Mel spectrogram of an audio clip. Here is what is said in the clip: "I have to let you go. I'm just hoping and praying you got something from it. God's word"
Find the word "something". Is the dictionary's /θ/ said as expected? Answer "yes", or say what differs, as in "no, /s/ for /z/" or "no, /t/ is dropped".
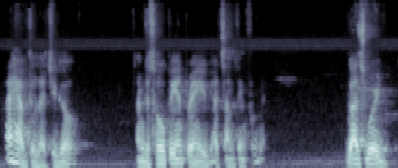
no, /t/ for /θ/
